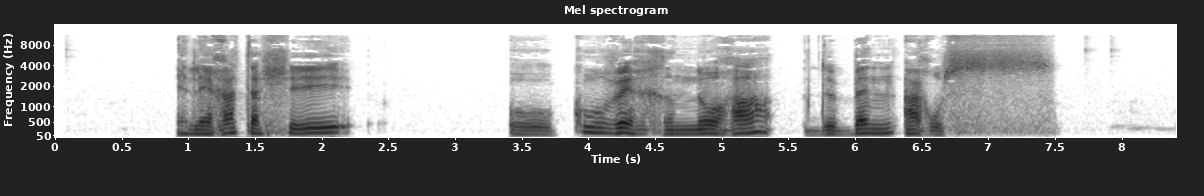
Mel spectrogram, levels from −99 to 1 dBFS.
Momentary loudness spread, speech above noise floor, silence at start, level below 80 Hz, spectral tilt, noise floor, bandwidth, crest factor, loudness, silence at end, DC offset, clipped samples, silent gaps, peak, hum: 14 LU; 67 dB; 0.9 s; -62 dBFS; -6 dB/octave; -86 dBFS; 11.5 kHz; 20 dB; -20 LUFS; 0.95 s; under 0.1%; under 0.1%; none; 0 dBFS; none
